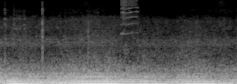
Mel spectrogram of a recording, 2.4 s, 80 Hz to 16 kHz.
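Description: A C5 Corvette engine running close by, a deep loud rumbling idle with slight swells in revs and no talk.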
